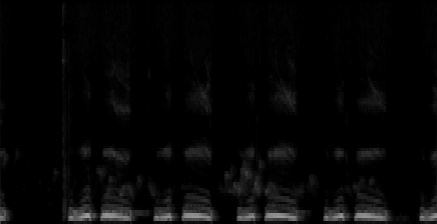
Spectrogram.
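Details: Lure spotted dove, captive, cooing steadily in quick paired phrases, a short rising hoot followed by a longer level coo, about five pairs in rapid succession, clear and low with no other sounds.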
